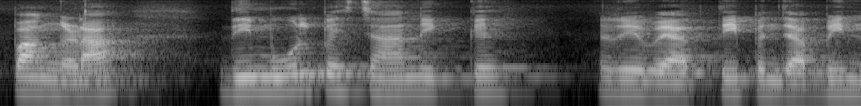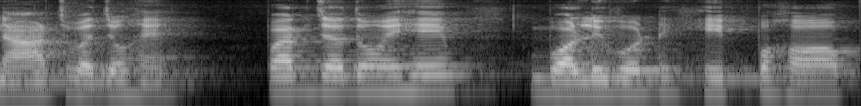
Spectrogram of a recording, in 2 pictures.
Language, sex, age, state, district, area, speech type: Punjabi, male, 30-45, Punjab, Hoshiarpur, urban, spontaneous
